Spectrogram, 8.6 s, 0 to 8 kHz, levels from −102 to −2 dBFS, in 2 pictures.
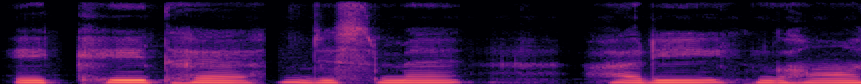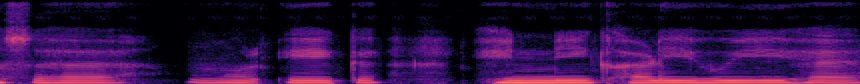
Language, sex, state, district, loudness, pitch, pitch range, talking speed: Hindi, female, Bihar, Madhepura, -40 LUFS, 185 Hz, 180-190 Hz, 90 wpm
